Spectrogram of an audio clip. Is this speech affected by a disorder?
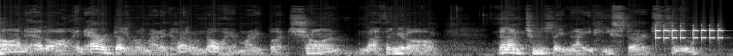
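No.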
